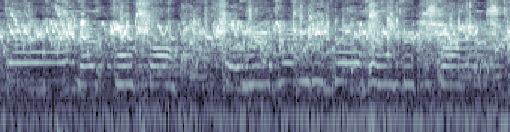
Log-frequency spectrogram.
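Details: Budgie in a happy mood chirping steadily, a thick scratchy warble of high squeaks and squawky notes, with a soft stepped melody playing beneath.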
